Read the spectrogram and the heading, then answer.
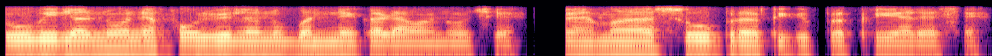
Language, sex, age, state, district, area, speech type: Gujarati, male, 18-30, Gujarat, Anand, urban, conversation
